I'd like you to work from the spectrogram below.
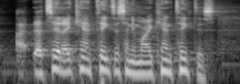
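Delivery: plain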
